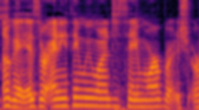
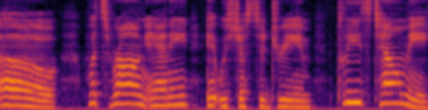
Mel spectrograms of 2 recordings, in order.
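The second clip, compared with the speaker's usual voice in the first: mock stilted delivery, higher pitch; 3 semitones higher, 4 dB quieter than usual. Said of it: "The dialogue is so stilted".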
